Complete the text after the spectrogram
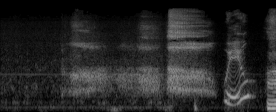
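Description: A young girl breathes out heavily in long huffs.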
